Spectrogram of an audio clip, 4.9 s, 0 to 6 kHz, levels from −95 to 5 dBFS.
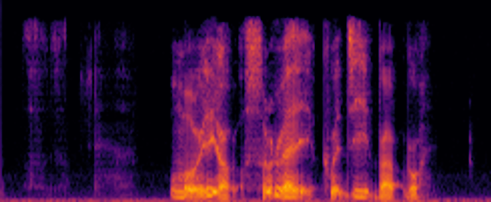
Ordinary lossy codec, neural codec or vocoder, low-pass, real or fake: MP3, 48 kbps; autoencoder, 22.05 kHz, a latent of 192 numbers a frame, VITS, trained on many speakers; 5.4 kHz; fake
